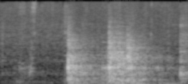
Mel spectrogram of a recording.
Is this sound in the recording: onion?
yes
